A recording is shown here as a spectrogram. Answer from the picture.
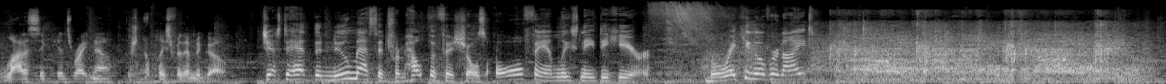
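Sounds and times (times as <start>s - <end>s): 
speech: 0.1s - 9.3s
protest crowd chanting and shouting: 8.1s - 11.6s.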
